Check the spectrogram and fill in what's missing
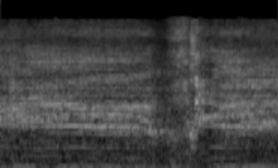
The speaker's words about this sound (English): When the boy doesn't stop crying, one officer screams just inches from his face.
